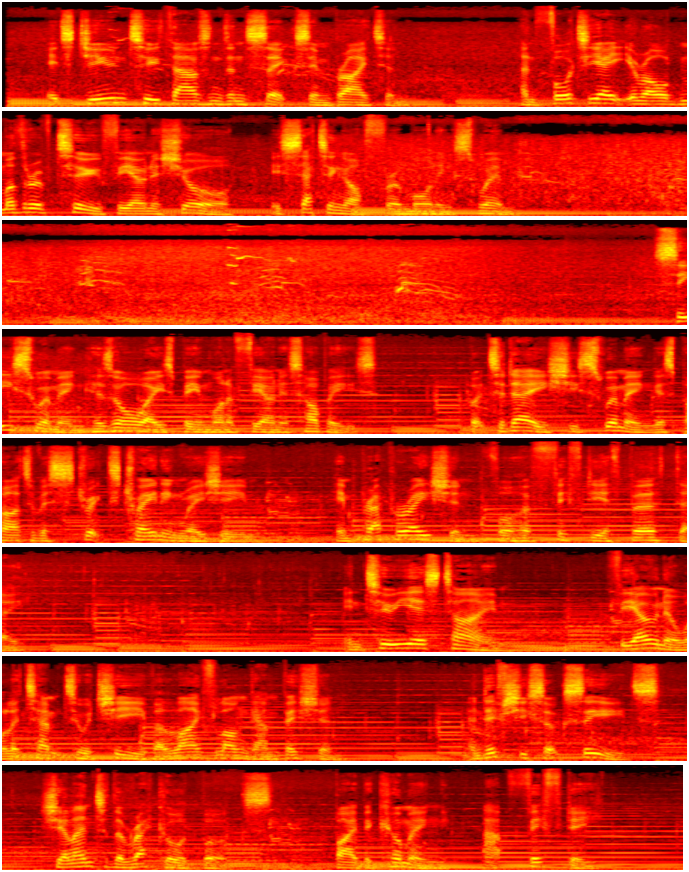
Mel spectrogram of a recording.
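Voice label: Northern accent Derbyshire, Male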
